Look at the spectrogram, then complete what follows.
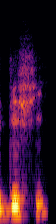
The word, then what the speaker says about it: Défi: Alors, j'ai mon nom c'est prénom c'est défi comme un défi. Euh ça s'écrit comme le défi et mon nom c'est.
